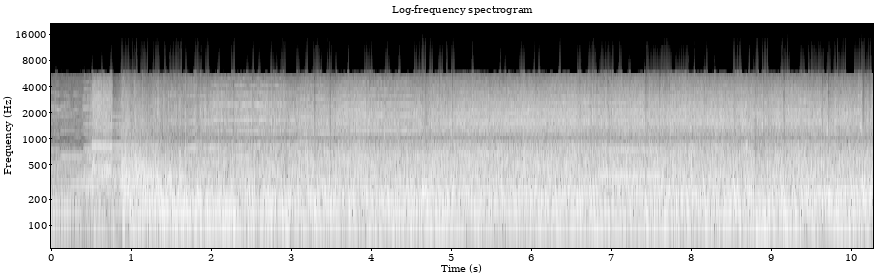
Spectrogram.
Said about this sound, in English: Give it a blast. I can't get at him behind that rock. Then hit the cliff above him and bring it down on him.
